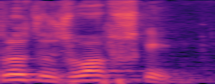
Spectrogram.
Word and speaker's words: Lutosławski: Well, I understand it's pronounced Lutosławski, which is, do you know how the name of the town, L-O-D-Z, is pronounced?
